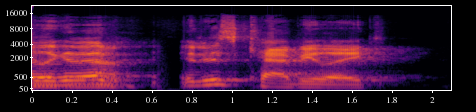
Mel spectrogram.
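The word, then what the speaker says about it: Kaby Lake: processors rose at the cabbie Lake crabby Lake cabbie like yeah it's close enough how you pronounce it crabby leg there's no R what there's no R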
